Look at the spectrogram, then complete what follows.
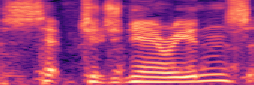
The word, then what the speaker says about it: septuagenarian: Okay, he missed the but he got the chew part in there. I've never heard it pronounced that way. Septuagenarian, but it's not spelled that way.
